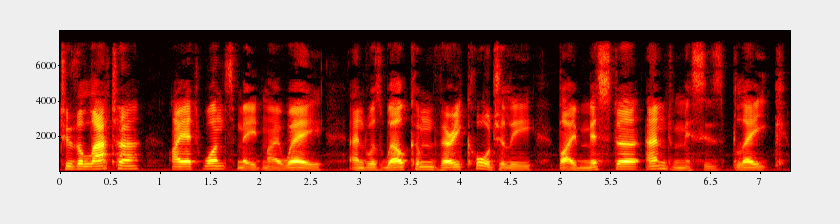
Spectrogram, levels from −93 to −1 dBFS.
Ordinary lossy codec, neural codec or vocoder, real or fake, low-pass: AAC, 48 kbps; none; real; 7.2 kHz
